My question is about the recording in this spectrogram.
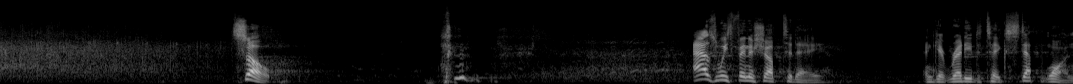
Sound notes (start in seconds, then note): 3.4 chuckling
